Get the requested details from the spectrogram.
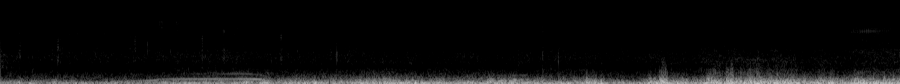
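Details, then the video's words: Grazing cows in a Dutch farmland field in the Netherlands; a single lowing moo rises briefly, then holds level for about a second before fading, set against steady wind and low rumbling background noise. "COWS MOOING AND GRAZING IN A DUTCH FIELD"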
